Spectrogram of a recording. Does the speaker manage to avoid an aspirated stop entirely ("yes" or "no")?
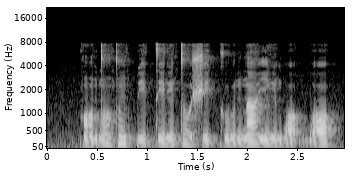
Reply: yes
